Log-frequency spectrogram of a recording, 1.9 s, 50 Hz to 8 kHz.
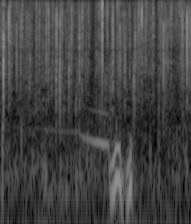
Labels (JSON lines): {"label": "biophony, cascading saw", "recorder": "SoundTrap 600 or HydroMoth"}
